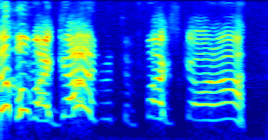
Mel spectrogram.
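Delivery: very high, losing-it, freaked-out panic. Retelling own reaction to a stranger's outburst: imitating own panic. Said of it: "I'm losing my mind".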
